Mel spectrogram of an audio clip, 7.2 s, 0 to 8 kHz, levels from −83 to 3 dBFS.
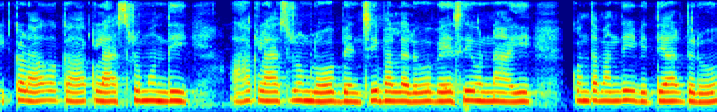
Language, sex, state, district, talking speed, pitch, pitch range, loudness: Telugu, female, Andhra Pradesh, Chittoor, 140 wpm, 205 Hz, 200-215 Hz, -13 LUFS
